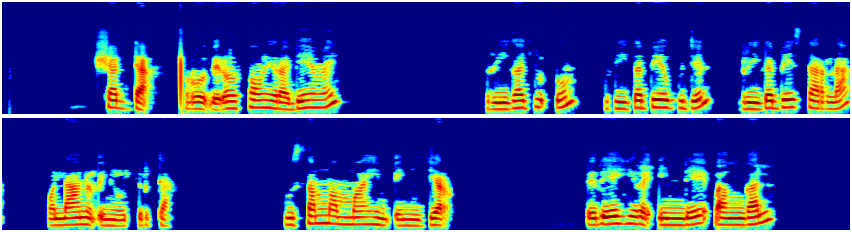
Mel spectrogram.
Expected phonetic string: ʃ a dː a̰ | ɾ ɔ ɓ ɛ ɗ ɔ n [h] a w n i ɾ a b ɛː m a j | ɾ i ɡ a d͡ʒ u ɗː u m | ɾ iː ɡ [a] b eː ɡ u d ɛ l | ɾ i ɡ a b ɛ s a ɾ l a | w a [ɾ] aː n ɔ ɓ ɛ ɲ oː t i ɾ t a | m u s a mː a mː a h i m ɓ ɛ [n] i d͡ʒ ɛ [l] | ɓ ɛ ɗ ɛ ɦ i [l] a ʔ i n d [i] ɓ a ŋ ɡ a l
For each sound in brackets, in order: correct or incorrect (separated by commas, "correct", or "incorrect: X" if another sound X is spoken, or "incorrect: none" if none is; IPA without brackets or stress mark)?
incorrect: f, correct, incorrect: l, correct, incorrect: ɾ, incorrect: ɾ, incorrect: ɛ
